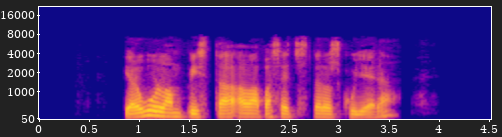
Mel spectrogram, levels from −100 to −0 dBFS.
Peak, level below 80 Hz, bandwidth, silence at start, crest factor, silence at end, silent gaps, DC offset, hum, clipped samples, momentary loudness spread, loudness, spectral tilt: -2 dBFS; -58 dBFS; 7.4 kHz; 0.85 s; 16 dB; 1 s; 1.72-1.76 s; under 0.1%; none; under 0.1%; 10 LU; -16 LUFS; -7 dB/octave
